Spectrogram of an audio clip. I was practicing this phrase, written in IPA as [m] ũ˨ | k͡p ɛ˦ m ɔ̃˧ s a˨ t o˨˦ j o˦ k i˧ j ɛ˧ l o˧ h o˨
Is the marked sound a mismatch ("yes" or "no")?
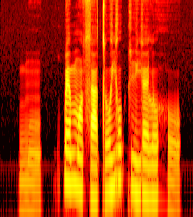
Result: no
